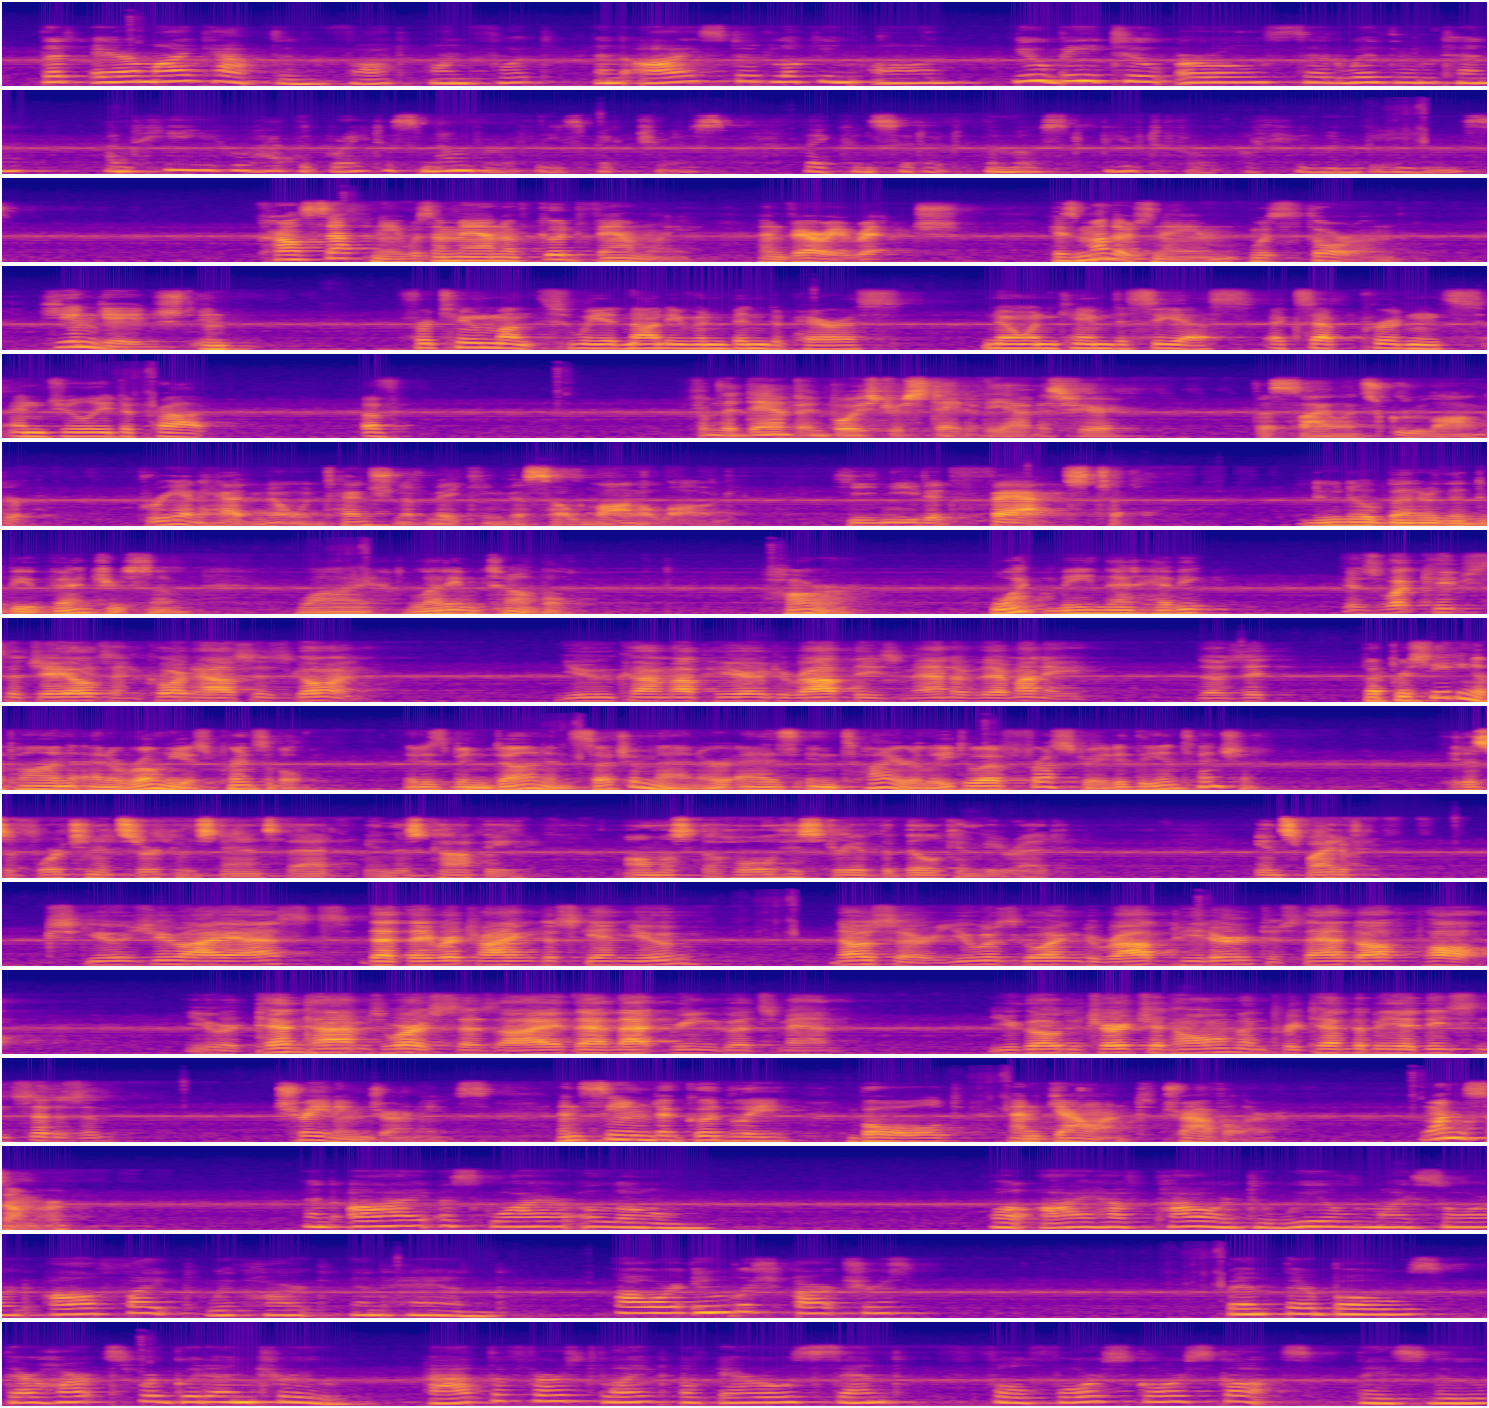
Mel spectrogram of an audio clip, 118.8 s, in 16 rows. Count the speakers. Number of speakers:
ten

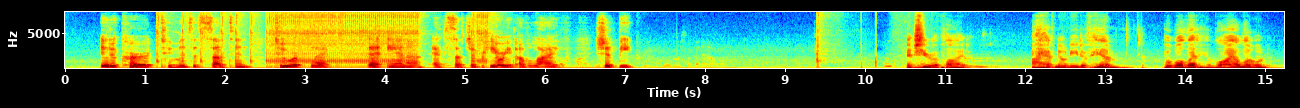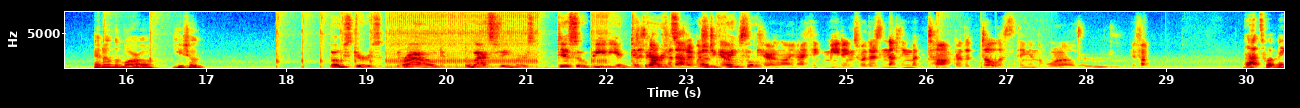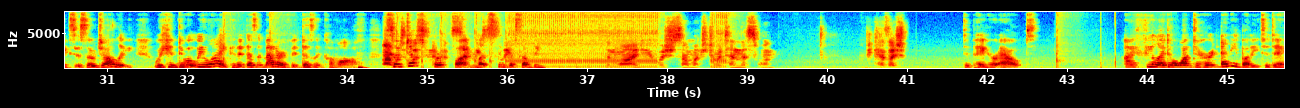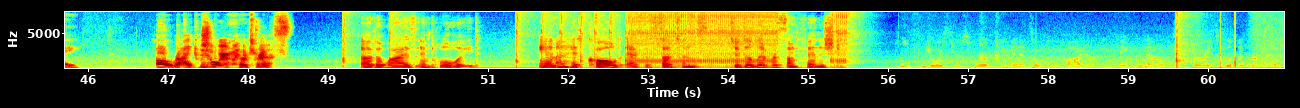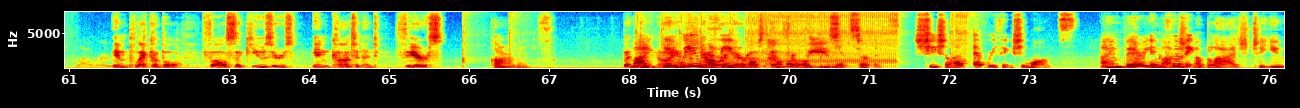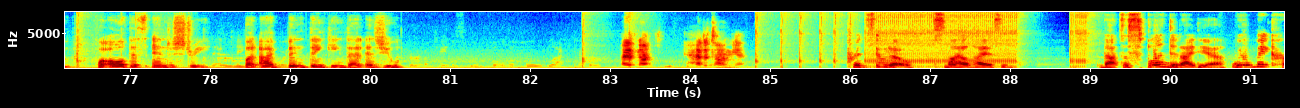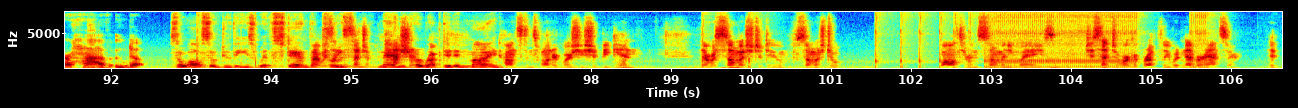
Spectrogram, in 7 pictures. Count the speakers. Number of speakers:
six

